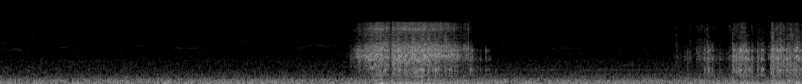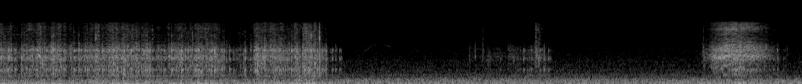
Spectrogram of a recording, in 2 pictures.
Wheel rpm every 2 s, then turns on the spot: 0, 20, 20, 10, 30, 20, 0, 20.
6-12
